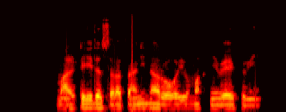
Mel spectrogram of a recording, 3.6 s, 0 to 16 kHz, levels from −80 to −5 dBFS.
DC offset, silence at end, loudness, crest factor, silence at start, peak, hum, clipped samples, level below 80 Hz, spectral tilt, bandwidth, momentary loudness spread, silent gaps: under 0.1%; 0.35 s; -36 LUFS; 18 dB; 0.7 s; -20 dBFS; none; under 0.1%; -60 dBFS; -7 dB/octave; 9.6 kHz; 10 LU; none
